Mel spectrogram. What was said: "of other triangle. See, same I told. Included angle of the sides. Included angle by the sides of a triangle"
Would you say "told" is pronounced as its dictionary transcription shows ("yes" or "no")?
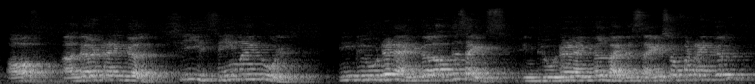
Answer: no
